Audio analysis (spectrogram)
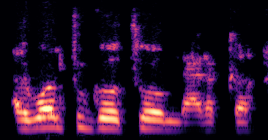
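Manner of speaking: quick put-on Iranian accent; hurried mock Iranian accent; imitated Iranian accent. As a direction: mimic an eager Iranian speaker.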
